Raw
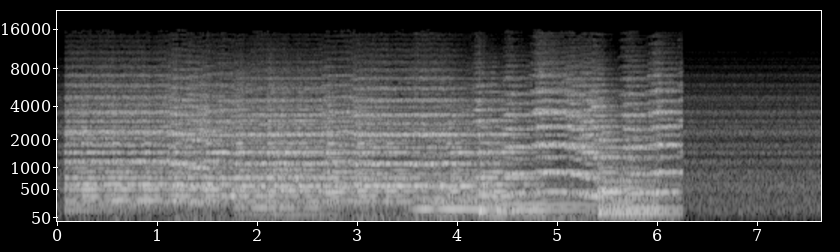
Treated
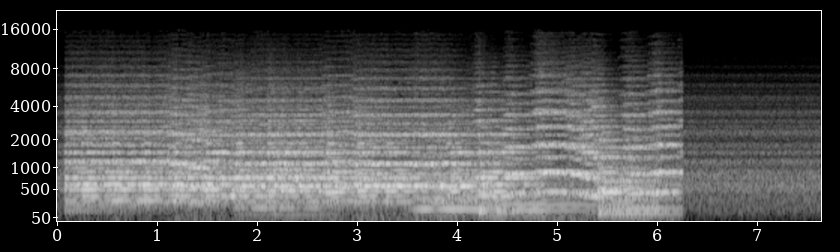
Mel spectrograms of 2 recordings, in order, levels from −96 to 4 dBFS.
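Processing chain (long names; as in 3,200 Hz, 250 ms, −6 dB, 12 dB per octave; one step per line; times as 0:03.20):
parametric band 720 Hz +13.5 dB 2.8 octaves
level −5 dB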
